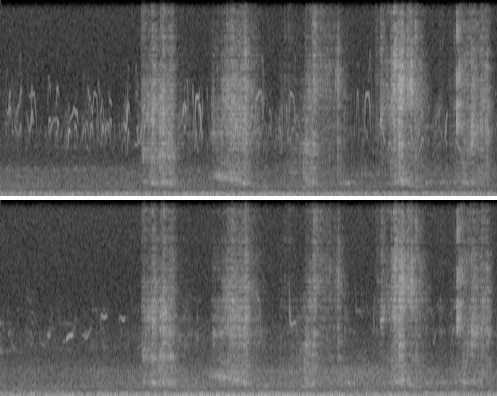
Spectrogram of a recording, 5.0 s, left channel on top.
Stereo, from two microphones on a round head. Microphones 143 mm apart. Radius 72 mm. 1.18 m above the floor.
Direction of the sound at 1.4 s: 50° left (ahead or behind).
